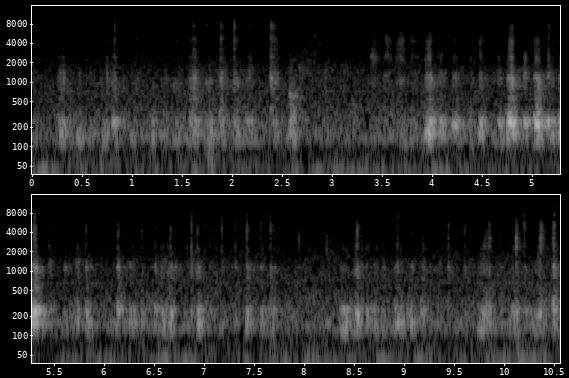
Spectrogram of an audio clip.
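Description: A wooden stylus scratches small strokes into a flat black scratch art paper sheet, working near the leaves at the top right. Quiet, dry scratching comes in irregular bursts of short strokes, with a louder cluster about midway through.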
